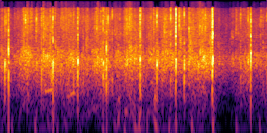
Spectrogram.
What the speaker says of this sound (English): I'm hoping you give the panel a round of applause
